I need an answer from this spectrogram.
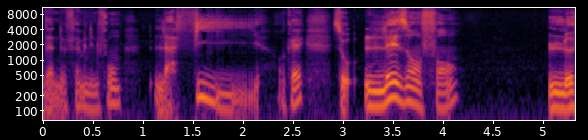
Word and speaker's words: fille: Okay, so this L here and E will give you the sound Y. La fille. La fille.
